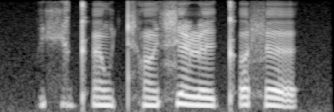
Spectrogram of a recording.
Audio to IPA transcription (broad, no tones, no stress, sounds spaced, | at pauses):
ç ɐ kʼ ɛ̃ w cʰ ɐ̃ ɕ ɛ ɭ e kʼ ɐ ɬ ɛ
